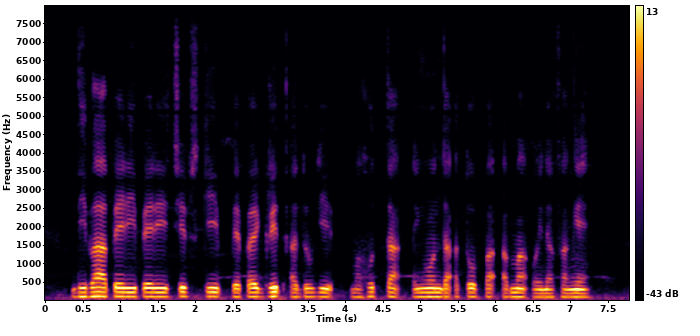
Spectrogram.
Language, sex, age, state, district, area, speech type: Manipuri, male, 18-30, Manipur, Tengnoupal, urban, read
